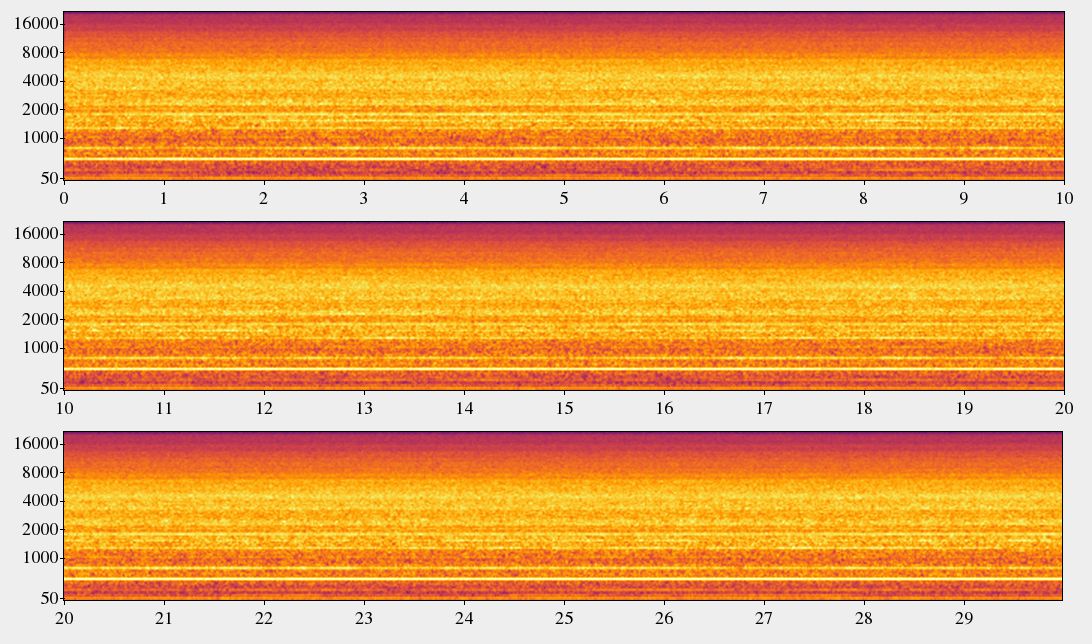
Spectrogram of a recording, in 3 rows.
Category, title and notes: Sound effects > Other mechanisms, engines, machines
Personal battery powered fan - 3 (20cm away) MKE600
Subject : A small personal usb c battery powered fan. 4 Bladed about 5cm blade to blade. Date YMD : 2025 July 23 Early morning. Location : France indoors. Sennheiser MKE600 with stock windcover P48, no filter. Weather : Processing : Trimmed and normalised in Audacity.
FR-AV2, in-proximity, noise, Sennheiser, Shotgun-microphone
